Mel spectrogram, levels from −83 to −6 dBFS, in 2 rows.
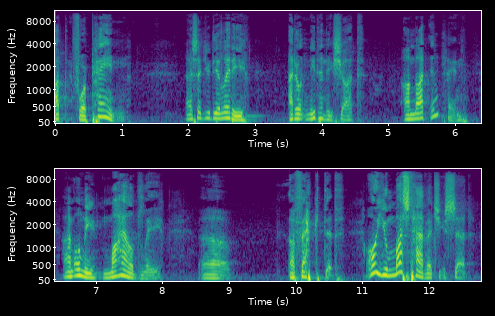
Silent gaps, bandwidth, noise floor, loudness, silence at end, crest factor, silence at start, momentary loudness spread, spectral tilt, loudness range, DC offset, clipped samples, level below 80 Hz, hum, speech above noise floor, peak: none; 10.5 kHz; -56 dBFS; -19 LUFS; 0.25 s; 20 dB; 0 s; 17 LU; -5.5 dB/octave; 6 LU; under 0.1%; under 0.1%; -34 dBFS; none; 37 dB; 0 dBFS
